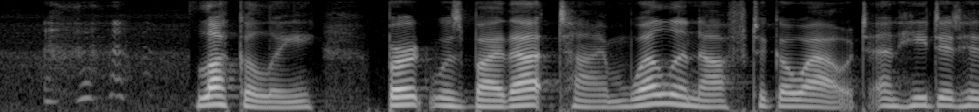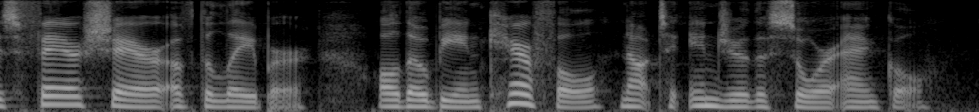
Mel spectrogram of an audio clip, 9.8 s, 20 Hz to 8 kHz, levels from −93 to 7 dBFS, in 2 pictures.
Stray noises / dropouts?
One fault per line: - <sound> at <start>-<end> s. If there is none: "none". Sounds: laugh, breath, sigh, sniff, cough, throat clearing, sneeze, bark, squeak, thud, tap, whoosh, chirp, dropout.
- laugh at 0.2-0.8 s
